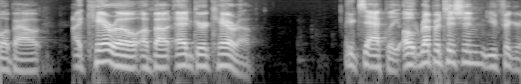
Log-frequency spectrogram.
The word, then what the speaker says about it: Quero: It is Care, like Care Bear, Care, O-O-H.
